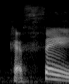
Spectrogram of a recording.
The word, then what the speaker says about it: café: Então, por exemplo, eles falam garage, eles falam café e enfatizam a última sílaba para respeitar essa tendência de palavras que são emprestadas do francês terem a última sílaba tônica.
